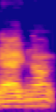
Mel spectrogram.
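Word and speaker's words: Daigneault: Which how you pronounce that? Mark Dagnall. Mark Dagnall.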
